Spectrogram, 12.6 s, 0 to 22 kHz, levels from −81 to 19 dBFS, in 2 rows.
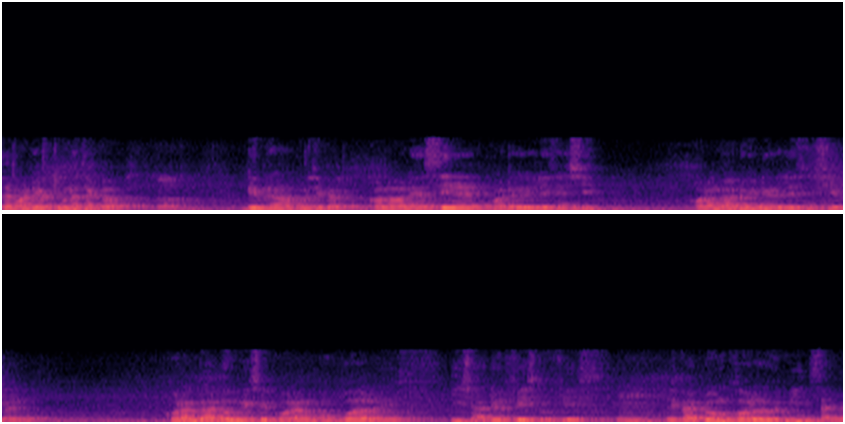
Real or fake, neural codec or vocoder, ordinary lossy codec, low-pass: real; none; none; none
